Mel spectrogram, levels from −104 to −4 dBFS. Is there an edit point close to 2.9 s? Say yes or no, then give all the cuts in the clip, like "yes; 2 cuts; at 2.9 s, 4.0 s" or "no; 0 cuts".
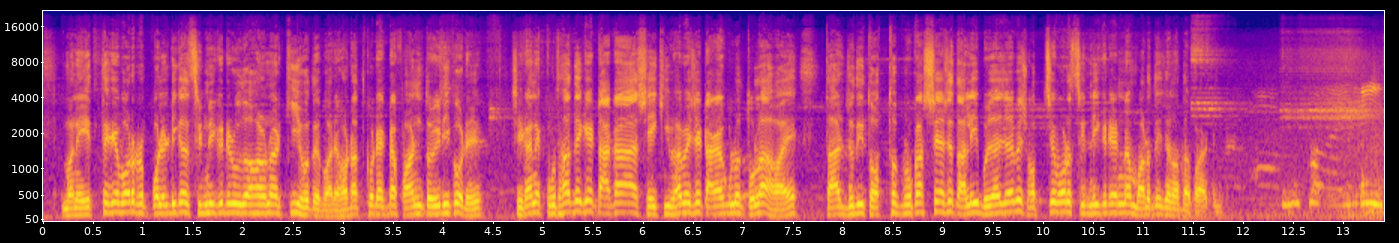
no; 0 cuts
